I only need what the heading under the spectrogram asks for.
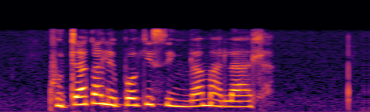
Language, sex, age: Northern Sotho, female, 23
